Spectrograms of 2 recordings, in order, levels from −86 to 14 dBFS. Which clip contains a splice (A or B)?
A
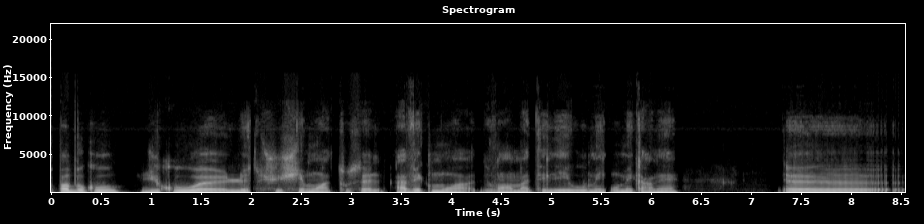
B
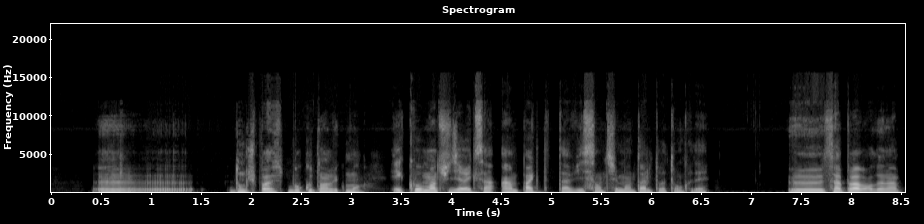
A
